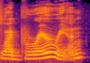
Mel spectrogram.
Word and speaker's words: librarian: adds an additional syllable we don't say canadian shin kane shin because i can't even say it canadian and librarian see how that just wouldn't work so it's librarian okay and canadian canadian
